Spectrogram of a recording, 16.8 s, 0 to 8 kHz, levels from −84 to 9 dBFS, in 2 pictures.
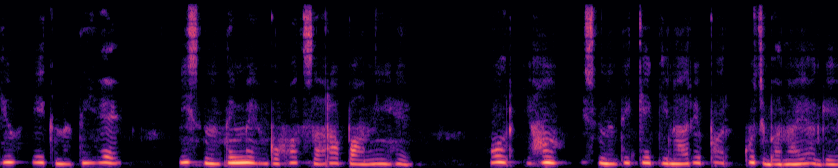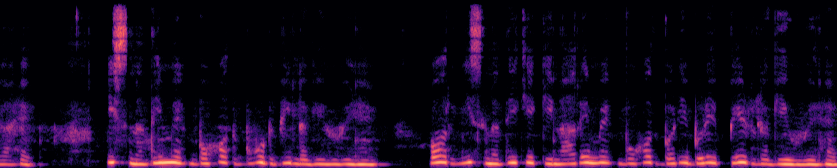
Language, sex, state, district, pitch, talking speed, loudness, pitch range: Hindi, female, Bihar, Saran, 245 Hz, 155 wpm, -17 LUFS, 210-270 Hz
